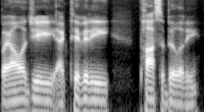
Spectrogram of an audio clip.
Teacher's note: You're stressing the O in biology, the I in activity, and the first I in possibility.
